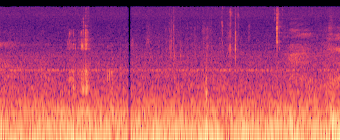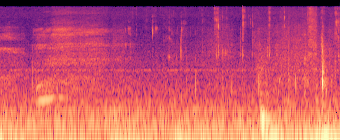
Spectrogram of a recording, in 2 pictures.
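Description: A child chewing candy with his mouth, faint wet mouth clicks scattered throughout and a short breathy noise around the middle.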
